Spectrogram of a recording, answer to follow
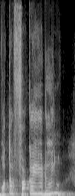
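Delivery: high, exasperated retold yell; angry outburst. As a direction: throw it at the screen in disbelief. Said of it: "I actually got mad".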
